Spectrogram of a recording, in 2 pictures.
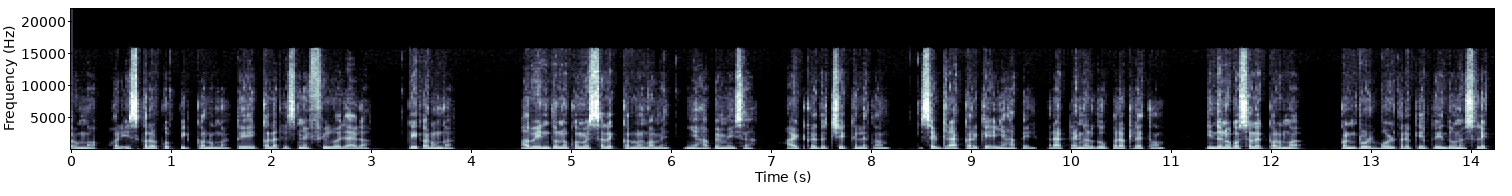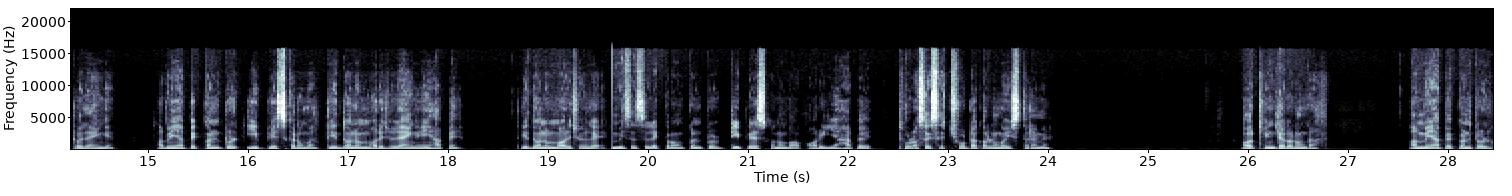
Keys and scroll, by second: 17.0 ctrl+e, 21.6 ctrl+t, 26.6 Return.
